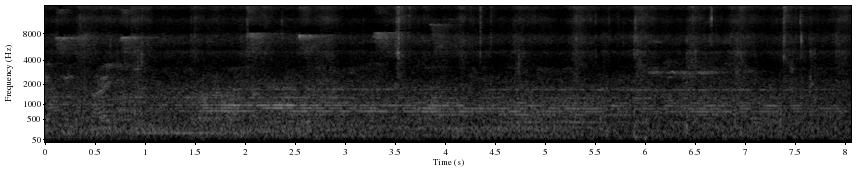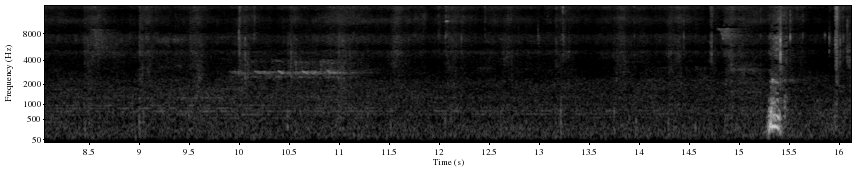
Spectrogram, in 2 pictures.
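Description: A dog barks once, sharp and loud, near the end, over steady outdoor background noise.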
